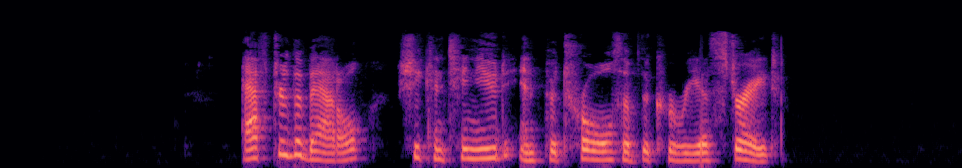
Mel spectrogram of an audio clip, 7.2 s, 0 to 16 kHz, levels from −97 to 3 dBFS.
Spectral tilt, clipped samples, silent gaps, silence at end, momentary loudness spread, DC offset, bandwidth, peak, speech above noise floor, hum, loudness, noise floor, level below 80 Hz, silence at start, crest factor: -6.5 dB/octave; under 0.1%; none; 1.4 s; 8 LU; under 0.1%; 8 kHz; -4 dBFS; 68 dB; none; -22 LUFS; -90 dBFS; -64 dBFS; 1.8 s; 22 dB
